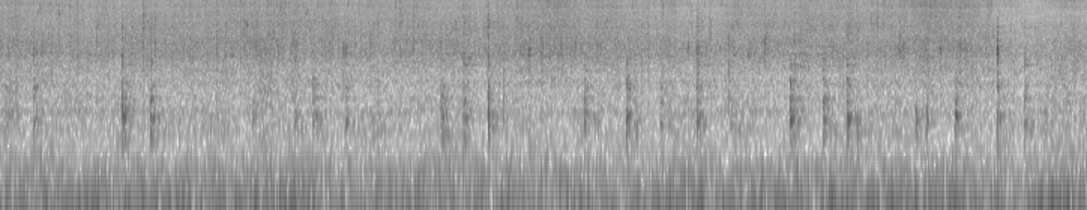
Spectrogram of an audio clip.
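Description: Potato cubes, sliced onion and garlic sizzling steadily in olive oil in a wok, stirred with a wooden spatula that clicks and scrapes against the pan now and then.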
